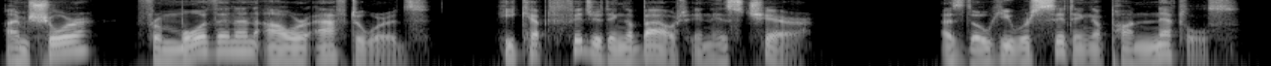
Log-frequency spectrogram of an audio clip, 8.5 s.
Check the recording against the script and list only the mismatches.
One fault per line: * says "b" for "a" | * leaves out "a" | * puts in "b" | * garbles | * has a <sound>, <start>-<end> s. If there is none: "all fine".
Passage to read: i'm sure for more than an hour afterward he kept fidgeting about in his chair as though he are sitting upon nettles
* says "afterwards" for "afterward"
* says "were" for "are"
